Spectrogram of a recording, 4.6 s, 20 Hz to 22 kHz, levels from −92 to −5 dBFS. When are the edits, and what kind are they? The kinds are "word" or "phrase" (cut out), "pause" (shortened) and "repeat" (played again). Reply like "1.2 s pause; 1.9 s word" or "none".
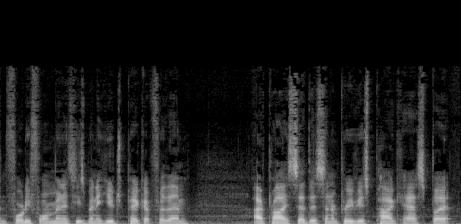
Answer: none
